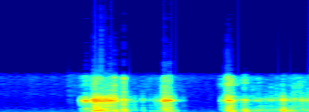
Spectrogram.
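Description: Rough, rumbling snores come through a tinny phone line: a loud gurgling burst, a short second one, then another drawn-out rasp, with no talking.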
